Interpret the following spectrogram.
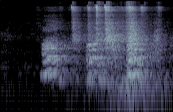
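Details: During crate practice a Labrador Retriever puppy called Jackie barks in two rough, noisy bursts that run into each other and end in a louder yelp, just before being praised.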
